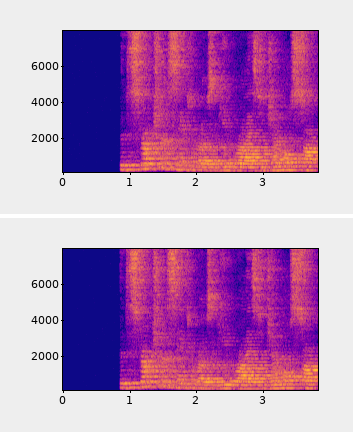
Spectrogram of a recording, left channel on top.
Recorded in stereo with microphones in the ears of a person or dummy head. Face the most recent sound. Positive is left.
turn(degrees=-65)  # may be behind; listen again after turning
